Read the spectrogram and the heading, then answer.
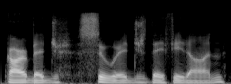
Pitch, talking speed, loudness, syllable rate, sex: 90 Hz, 130 wpm, -20 LUFS, 4.3 syllables/s, male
